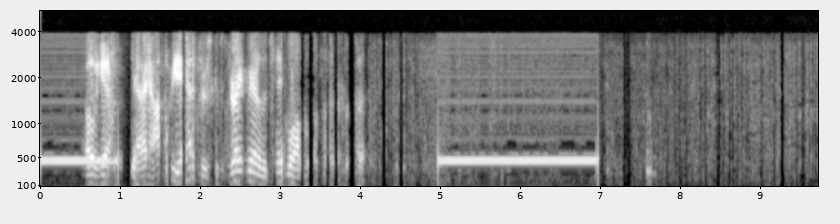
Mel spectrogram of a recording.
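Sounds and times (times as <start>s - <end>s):
electronic telephone dial tone: 0.0s - 0.6s, 5.0s - 7.0s
speech: 0.6s - 4.2s.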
